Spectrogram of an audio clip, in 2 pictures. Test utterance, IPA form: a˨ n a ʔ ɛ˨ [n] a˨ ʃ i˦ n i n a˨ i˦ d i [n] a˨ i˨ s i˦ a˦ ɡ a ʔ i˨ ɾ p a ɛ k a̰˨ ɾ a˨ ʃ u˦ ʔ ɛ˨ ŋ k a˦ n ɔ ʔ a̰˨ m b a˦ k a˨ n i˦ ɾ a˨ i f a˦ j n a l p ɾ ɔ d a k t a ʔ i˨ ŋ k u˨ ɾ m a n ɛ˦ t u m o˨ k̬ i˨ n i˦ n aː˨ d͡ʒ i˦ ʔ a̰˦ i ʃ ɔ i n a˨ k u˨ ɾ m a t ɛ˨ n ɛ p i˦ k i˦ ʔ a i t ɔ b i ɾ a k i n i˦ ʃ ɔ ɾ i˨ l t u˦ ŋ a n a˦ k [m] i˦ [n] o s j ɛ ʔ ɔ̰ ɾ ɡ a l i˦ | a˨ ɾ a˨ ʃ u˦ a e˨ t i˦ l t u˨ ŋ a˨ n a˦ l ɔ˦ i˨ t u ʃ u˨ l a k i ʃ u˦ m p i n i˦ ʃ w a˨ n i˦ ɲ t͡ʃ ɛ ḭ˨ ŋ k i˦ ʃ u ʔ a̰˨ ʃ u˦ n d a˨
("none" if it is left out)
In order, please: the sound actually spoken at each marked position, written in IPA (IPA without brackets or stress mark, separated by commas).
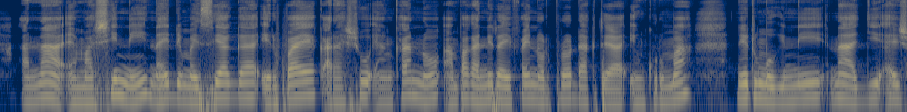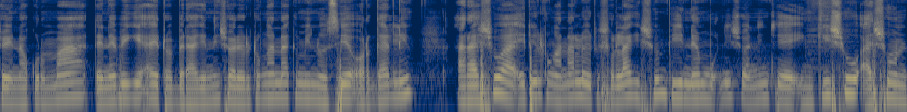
m, m, m, n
